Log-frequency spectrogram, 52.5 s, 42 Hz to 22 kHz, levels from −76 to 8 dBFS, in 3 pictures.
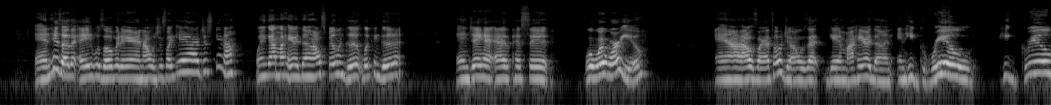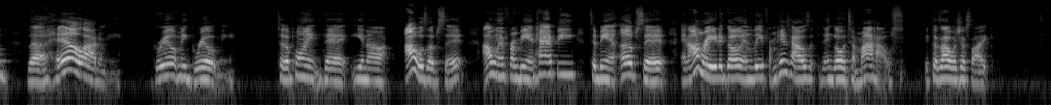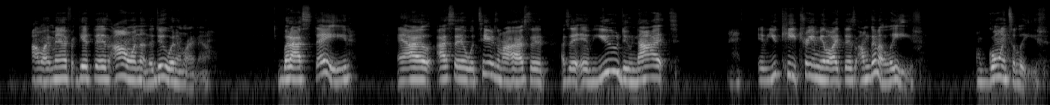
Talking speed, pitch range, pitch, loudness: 175 wpm, 180-220 Hz, 200 Hz, -23 LUFS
